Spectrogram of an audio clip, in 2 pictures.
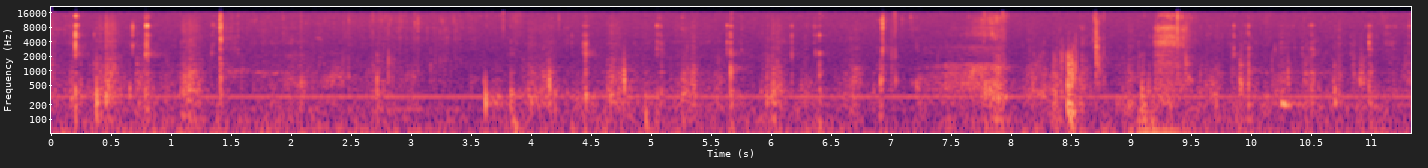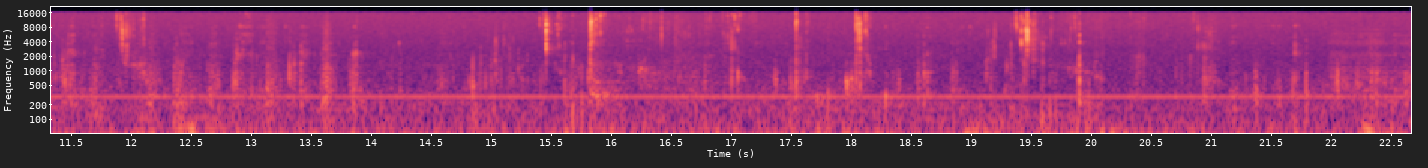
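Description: A man chews and munches food close to a microphone.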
